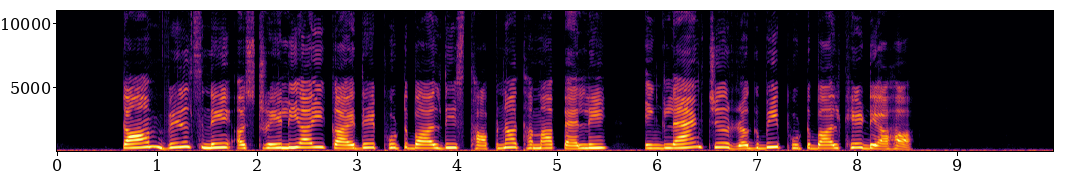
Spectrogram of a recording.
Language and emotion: Dogri, neutral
